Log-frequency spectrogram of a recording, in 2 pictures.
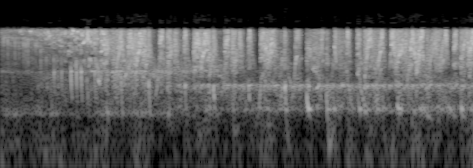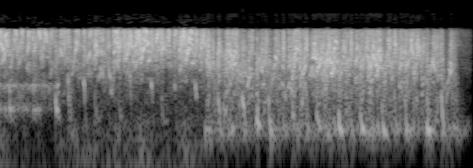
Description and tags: big bug bent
